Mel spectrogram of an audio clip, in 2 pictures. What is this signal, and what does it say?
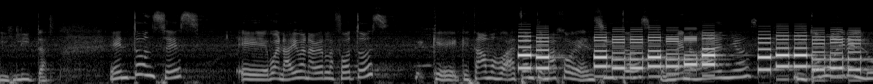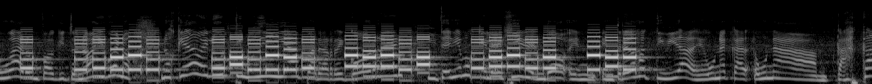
DTMF, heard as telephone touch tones, dialled by machine, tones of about 130 ms. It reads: 65 84487*# 299141 4 14231 401324 98910 48945 382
